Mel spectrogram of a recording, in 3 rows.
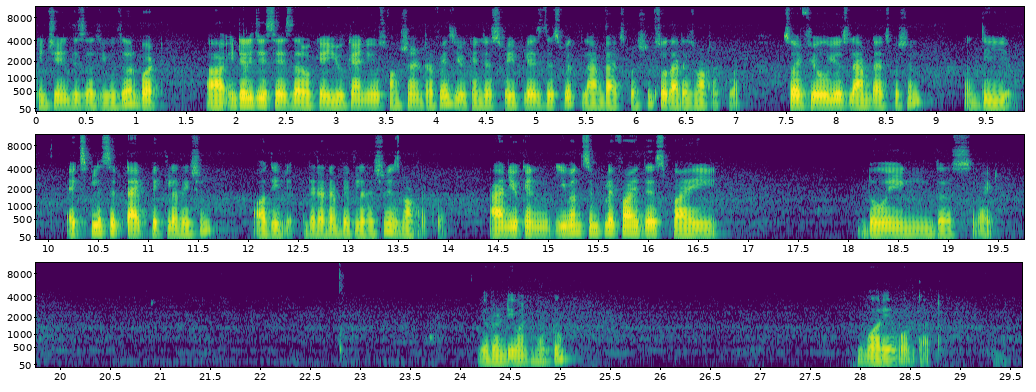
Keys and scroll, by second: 5.8 alt+Return, 19.6 ctrl+alt+shift+Left, 22.8 Return, 24.3 super+d, 26.6 super+x, 27.8 super+z, 29.3 super+x.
